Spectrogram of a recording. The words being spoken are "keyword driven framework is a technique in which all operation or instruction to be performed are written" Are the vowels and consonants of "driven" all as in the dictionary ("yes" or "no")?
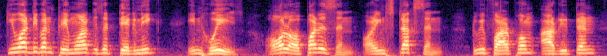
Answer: no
